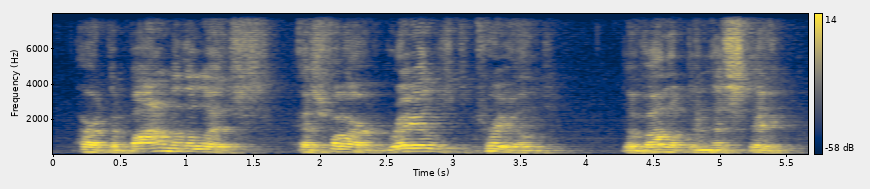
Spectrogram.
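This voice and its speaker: The speech comes at a fairly slow pace with ordinary pitch variation and audible room echo. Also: man. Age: 80s+. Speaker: retired college teacher, public commenter. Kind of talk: public comment at meeting.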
